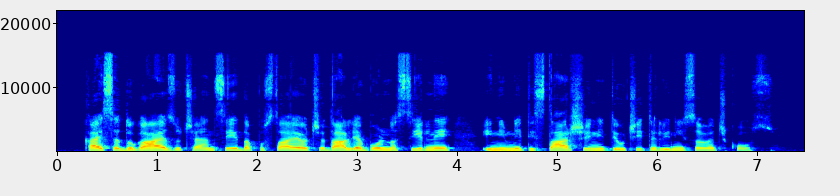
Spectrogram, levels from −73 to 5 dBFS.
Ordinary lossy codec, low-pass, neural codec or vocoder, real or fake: Opus, 32 kbps; 14.4 kHz; vocoder, 44.1 kHz, 128 mel bands every 512 samples, BigVGAN v2; fake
